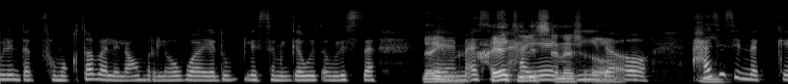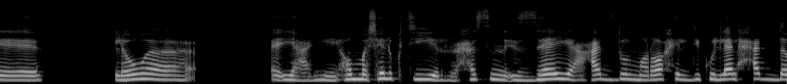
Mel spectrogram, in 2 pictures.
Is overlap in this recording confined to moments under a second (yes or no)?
no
